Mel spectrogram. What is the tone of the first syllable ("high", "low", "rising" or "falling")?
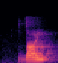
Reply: high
